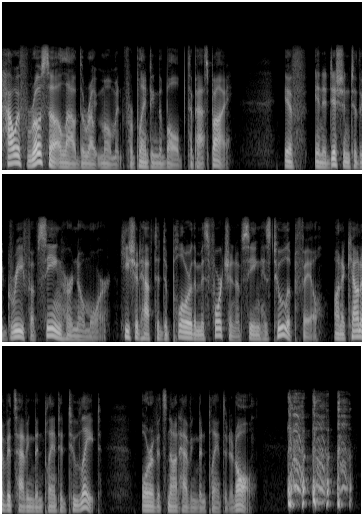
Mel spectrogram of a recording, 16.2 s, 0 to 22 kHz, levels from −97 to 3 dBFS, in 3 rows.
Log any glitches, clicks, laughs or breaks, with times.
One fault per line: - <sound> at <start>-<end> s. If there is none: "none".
- cough at 15.1-16.1 s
